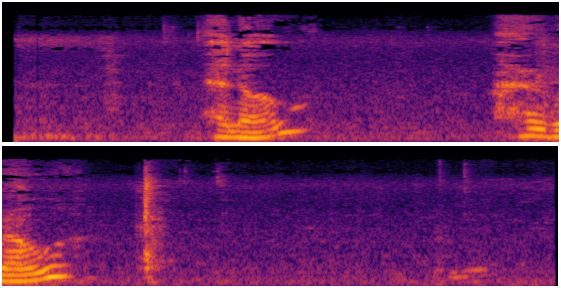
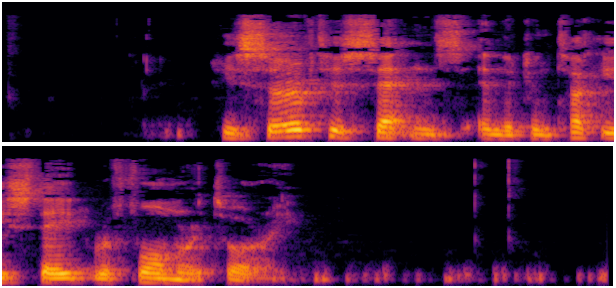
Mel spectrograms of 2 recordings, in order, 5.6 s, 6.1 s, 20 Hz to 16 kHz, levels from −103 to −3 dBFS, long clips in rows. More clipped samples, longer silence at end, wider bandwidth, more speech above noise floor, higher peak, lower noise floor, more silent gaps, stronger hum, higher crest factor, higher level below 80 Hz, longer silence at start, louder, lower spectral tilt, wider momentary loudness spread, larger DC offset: neither; first, 0.35 s vs 0 s; about the same, 11.5 kHz vs 11.5 kHz; about the same, 32 dB vs 32 dB; second, -12 dBFS vs -8 dBFS; about the same, -57 dBFS vs -57 dBFS; neither; neither; about the same, 20 dB vs 20 dB; first, -60 dBFS vs -76 dBFS; second, 0.05 s vs 1.1 s; about the same, -27 LUFS vs -25 LUFS; first, -5.5 dB/octave vs -4 dB/octave; first, 26 LU vs 10 LU; neither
